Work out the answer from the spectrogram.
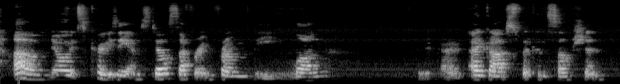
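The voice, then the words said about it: Hoarse, worn-out voice. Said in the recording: “my voice is shot ... I just might be more like a squeaky hinge towards the end of it”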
